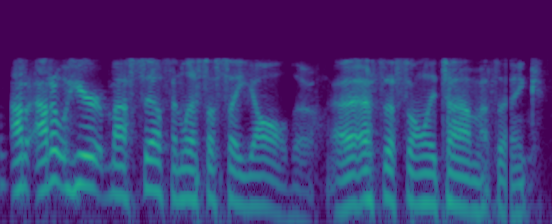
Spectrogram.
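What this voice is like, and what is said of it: Southern American accent, Georgia. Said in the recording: “you have the best Southern accent ever ... South Georgia”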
